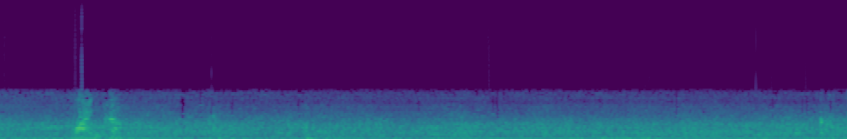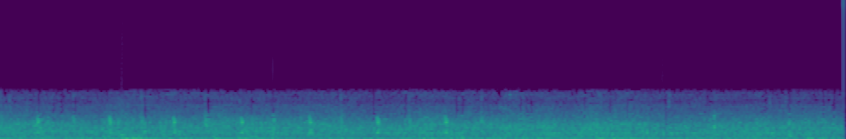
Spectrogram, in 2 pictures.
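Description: A heavy vehicle's engine rumbles steadily while driving.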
